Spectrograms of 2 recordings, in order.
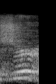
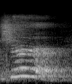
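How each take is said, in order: First: Said in the usual way. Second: "Sure" said high with a laugh; a bright, amused "Sure" with a chuckle; "Sure" laughed out on a falling tune. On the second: Retold or imitated. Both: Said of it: "it just came out of my mouth".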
